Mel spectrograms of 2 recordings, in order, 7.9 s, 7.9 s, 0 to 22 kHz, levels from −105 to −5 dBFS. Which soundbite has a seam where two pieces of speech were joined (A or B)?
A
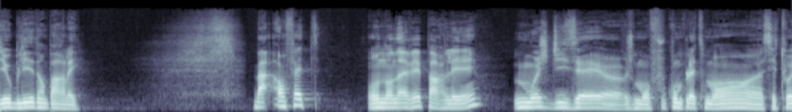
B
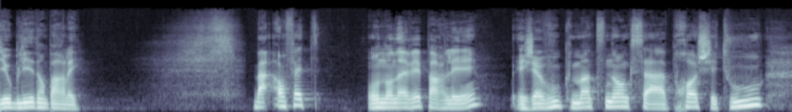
B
